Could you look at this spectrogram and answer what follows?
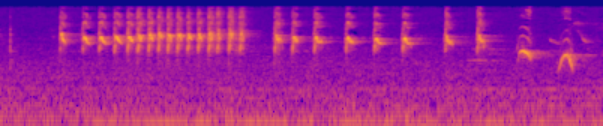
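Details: White-rumped shama delivering a ngerol nembak passage: a quick train of sharp, evenly spaced chip notes, then slower separate chips about every third of a second, closing with a falling slurred whistle.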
